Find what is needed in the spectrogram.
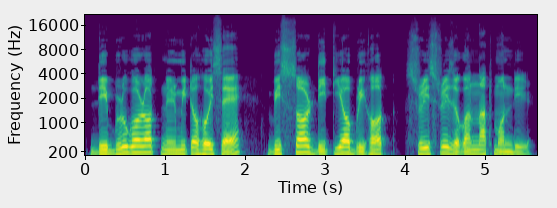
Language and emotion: Assamese, neutral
